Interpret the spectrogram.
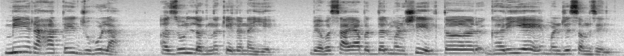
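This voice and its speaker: A woman reading the lines of a bold young woman who speaks calmly and with easy command. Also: a little high, normal speed, slight background noise, close to an everyday voice. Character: bold, self-assured young city woman.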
